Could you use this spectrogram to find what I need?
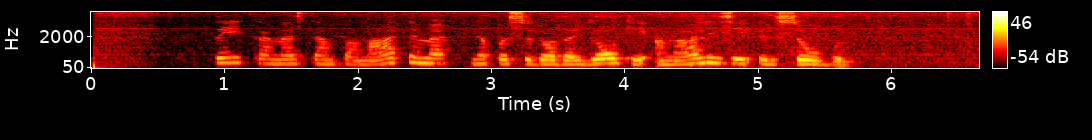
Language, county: Lithuanian, Kaunas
